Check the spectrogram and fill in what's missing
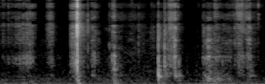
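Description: Scissors lightly trimming the side pieces of a handmade sewing or recipe craft box, a few sparse, quiet snips and rubbing cuts with one sharper close clip and gaps of near silence between them.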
